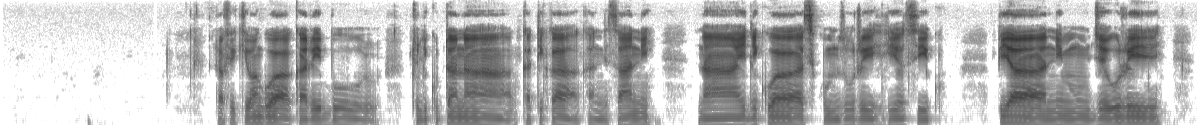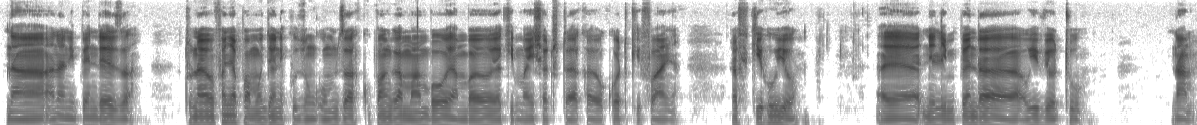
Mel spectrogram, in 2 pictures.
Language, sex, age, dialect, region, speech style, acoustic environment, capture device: Swahili, male, 25-34, Kenya - Nairobi Sheng-influenced, Kenya, happy, silence, mobile / Linux / Chrome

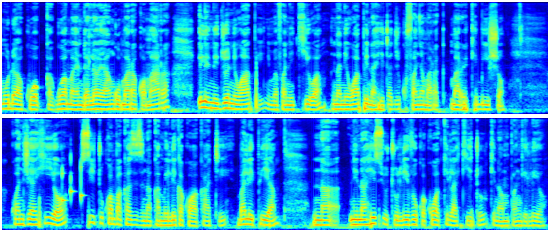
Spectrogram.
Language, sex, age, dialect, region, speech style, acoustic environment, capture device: Swahili, male, 18-24, Kenya - Mombasa, Kenya, focused, silence, mobile / Linux / Chrome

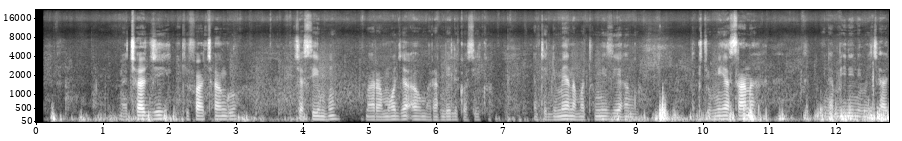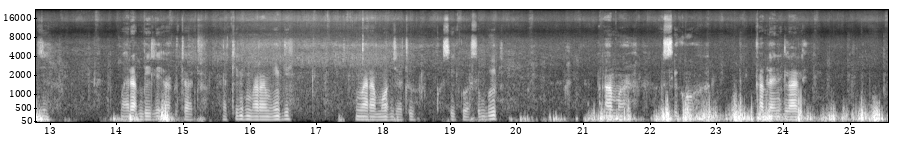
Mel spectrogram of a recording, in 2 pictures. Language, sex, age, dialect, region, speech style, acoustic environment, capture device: Swahili, male, 18-24, Kenya - Nairobi Sheng-influenced, Kenya, relaxed, nature, mobile / Linux / Chrome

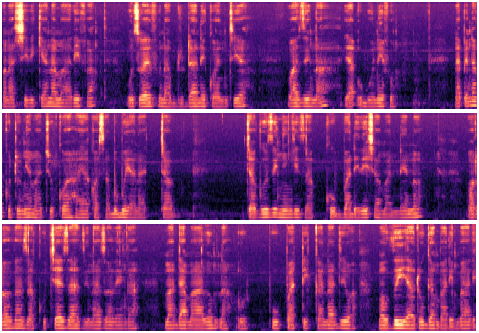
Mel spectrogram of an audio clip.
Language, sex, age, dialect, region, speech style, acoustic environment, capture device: Swahili, male, 18-24, Kenya - Nairobi Sheng-influenced, Kenya, relaxed, nature, desktop / Windows / Chrome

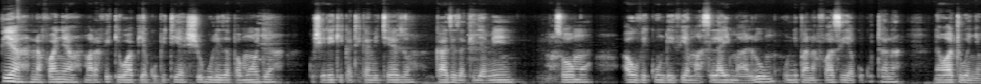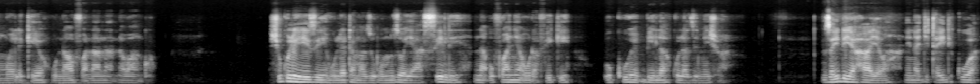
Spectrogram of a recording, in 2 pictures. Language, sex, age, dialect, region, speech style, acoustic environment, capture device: Swahili, male, 25-34, Kenya - Nairobi Sheng-influenced, Kenya, relaxed; excited; happy, silence, mobile / Linux / Chrome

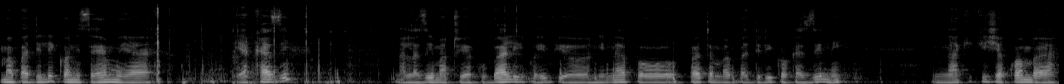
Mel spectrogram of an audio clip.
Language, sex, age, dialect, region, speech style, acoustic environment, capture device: Swahili, male, 25-34, Kenya - Nairobi Sheng-influenced, Kenya, relaxed; focused, silence, desktop / Windows / Chrome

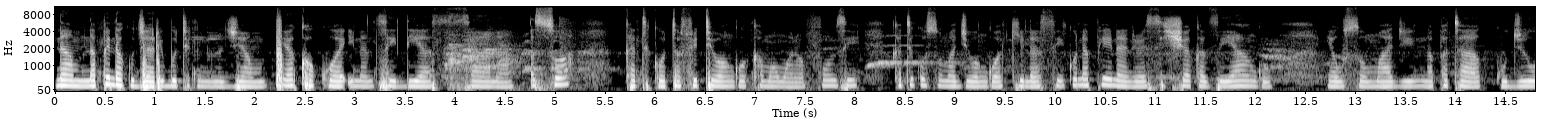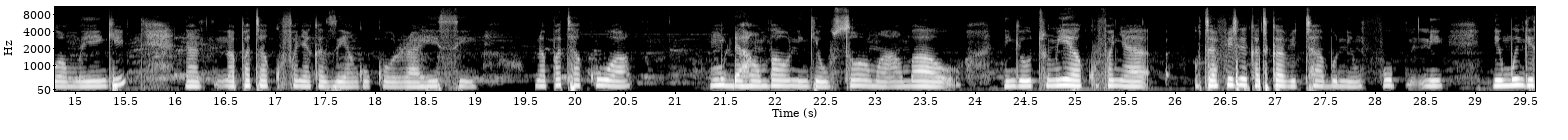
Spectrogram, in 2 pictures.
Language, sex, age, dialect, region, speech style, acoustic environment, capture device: Swahili, female, 18-24, Kenya - Mombasa, Kenya, focused, silence, mobile / Linux / Chrome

